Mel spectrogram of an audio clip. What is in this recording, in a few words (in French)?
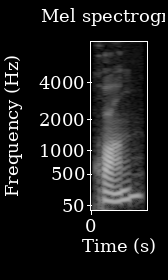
"kuang2", chinois; Cours de Chinois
